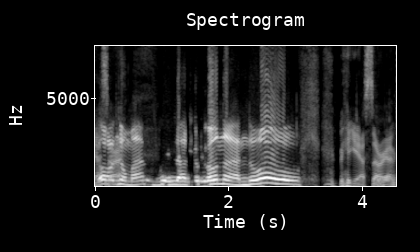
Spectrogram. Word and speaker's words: La Llorona: oh Sorry, no, man, la Llorona, no. yeah. Sorry, Yeah. I'm too white to pronounce her name.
